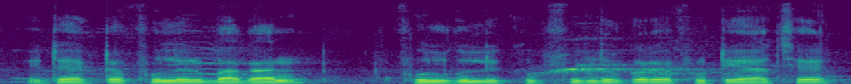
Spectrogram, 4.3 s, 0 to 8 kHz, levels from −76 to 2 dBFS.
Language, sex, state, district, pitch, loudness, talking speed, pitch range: Bengali, male, Tripura, Dhalai, 115 Hz, -15 LUFS, 140 wpm, 110-120 Hz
